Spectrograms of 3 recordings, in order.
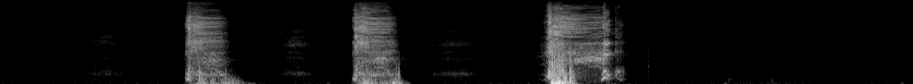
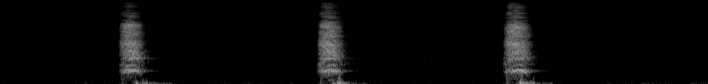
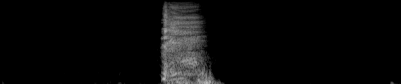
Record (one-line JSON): {"three_cough_length": "9.1 s", "three_cough_amplitude": 32768, "three_cough_signal_mean_std_ratio": 0.26, "exhalation_length": "7.1 s", "exhalation_amplitude": 8369, "exhalation_signal_mean_std_ratio": 0.26, "cough_length": "4.0 s", "cough_amplitude": 16990, "cough_signal_mean_std_ratio": 0.28, "survey_phase": "alpha (2021-03-01 to 2021-08-12)", "age": "45-64", "gender": "Male", "wearing_mask": "No", "symptom_cough_any": true, "symptom_shortness_of_breath": true, "symptom_abdominal_pain": true, "symptom_fatigue": true, "symptom_headache": true, "symptom_change_to_sense_of_smell_or_taste": true, "symptom_onset": "3 days", "smoker_status": "Never smoked", "respiratory_condition_asthma": false, "respiratory_condition_other": false, "recruitment_source": "Test and Trace", "submission_delay": "1 day", "covid_test_result": "Positive", "covid_test_method": "RT-qPCR", "covid_ct_value": 17.8, "covid_ct_gene": "N gene"}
